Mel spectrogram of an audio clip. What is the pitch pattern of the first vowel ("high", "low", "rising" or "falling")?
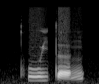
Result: high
